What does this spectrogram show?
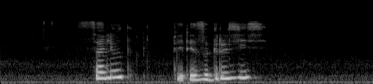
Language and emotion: Russian, positive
